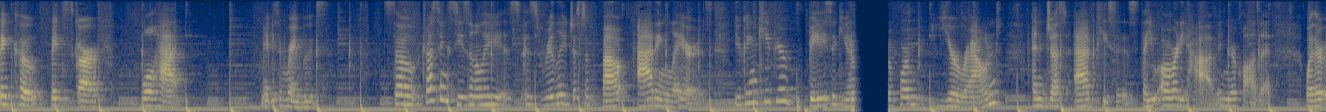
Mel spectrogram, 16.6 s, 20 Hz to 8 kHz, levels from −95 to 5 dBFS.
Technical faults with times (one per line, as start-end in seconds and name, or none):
9.98-10.31 short stall from a late packet
10.67-11.13 call audio freeze
14.24-16.59 jitter buffer speed-up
